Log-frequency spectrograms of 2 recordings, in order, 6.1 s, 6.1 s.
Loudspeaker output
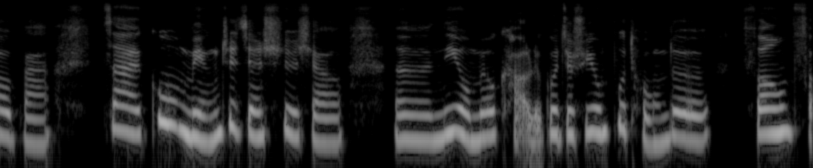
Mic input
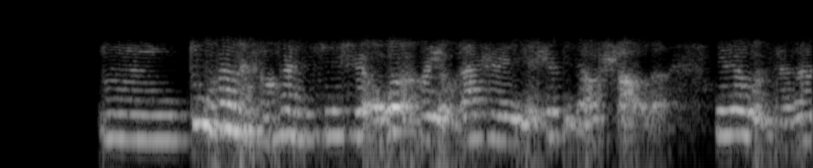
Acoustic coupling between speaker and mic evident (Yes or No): No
